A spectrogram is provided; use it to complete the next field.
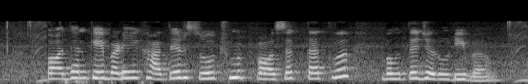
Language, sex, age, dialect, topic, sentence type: Bhojpuri, female, 31-35, Northern, agriculture, statement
